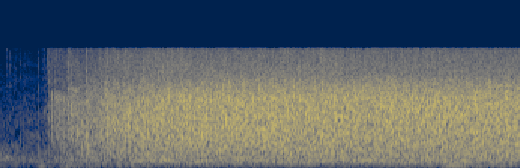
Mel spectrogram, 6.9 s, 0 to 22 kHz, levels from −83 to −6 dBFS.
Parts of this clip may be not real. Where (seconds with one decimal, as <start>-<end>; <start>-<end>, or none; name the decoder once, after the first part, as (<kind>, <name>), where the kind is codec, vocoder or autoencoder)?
none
